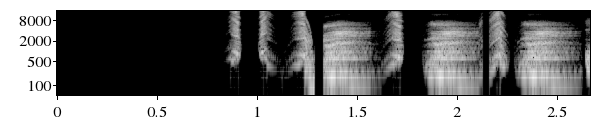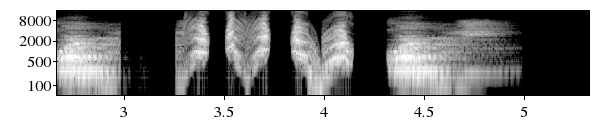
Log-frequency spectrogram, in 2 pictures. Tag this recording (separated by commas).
Scratching (performance technique), Music, Musical instrument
